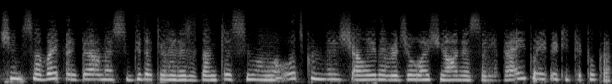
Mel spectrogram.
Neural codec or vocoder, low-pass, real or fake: codec, 44.1 kHz, 0.9 kbps, DAC; 14.4 kHz; fake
